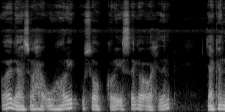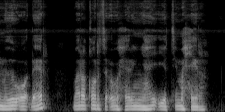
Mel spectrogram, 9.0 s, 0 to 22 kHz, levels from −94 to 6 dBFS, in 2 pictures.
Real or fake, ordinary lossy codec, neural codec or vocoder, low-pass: real; none; none; none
